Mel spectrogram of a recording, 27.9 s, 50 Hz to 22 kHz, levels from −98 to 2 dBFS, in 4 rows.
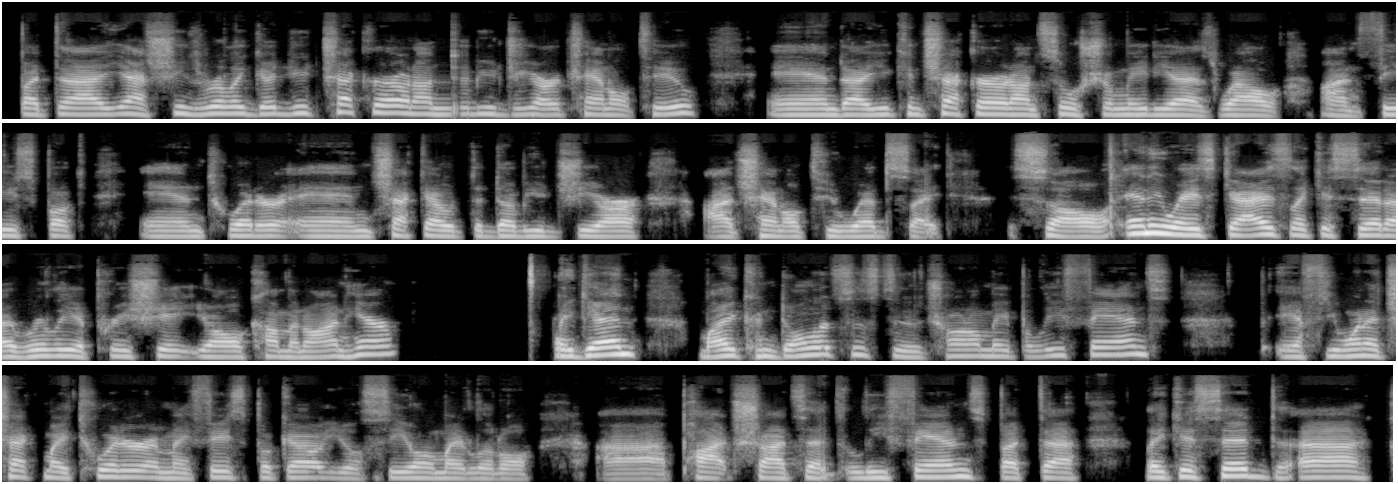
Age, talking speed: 30-49, 195 wpm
